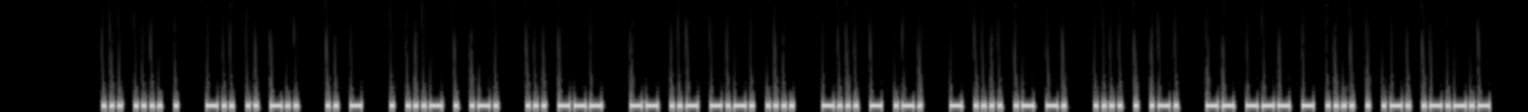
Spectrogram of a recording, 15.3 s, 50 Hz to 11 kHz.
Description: Morse code, heard as a keyed tone, about 29 wpm, 700 Hz. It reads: SHE DID IT EVER SO MUCH BTR THAN HER MOTHER.
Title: Sentences from Top 400 Words and Abbreviations 30wpm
